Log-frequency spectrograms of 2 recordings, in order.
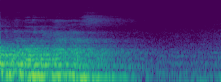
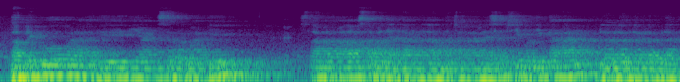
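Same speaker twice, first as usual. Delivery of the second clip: low, measured, even ceremonial greeting; formal MC intonation; 7 semitones lower than usual. Shown as a demonstration. MC greeting guests at a wedding reception, formal intonation. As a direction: welcome them formally, pitched low and steady. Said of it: "Nah, itu adalah intonasi".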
